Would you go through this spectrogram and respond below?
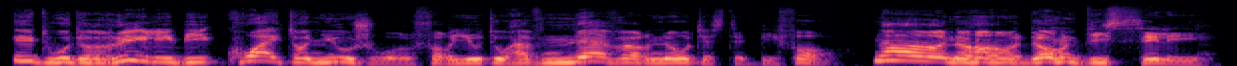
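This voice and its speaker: An actor playing a suave, evasive government bureaucrat in a video game, with a French accent and a formal, polite, measured delivery. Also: male voice, high voice, big pitch swings, no room sound, studio quality. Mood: smooth, evasive. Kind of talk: scripted game character dialogue.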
